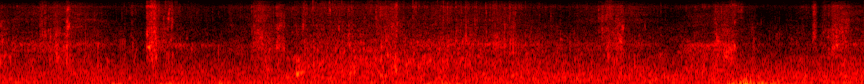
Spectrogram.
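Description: Shoreline ambience: calm sea water lapping on a pebble-and-sand beach, with light wind on the microphone that swells into a low rumble near the end, and a few faint clicks.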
